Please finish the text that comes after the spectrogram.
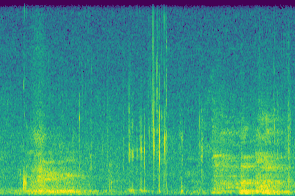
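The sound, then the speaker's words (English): Soft sipping of water: quiet slurping mouth sounds with a cluster of small wet clicks midway and a gentle swallow, no talking. “Good, I just need to take a sip of water, so thank you.”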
